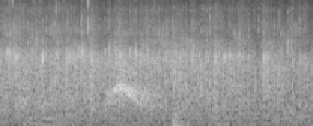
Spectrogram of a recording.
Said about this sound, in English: Claps.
